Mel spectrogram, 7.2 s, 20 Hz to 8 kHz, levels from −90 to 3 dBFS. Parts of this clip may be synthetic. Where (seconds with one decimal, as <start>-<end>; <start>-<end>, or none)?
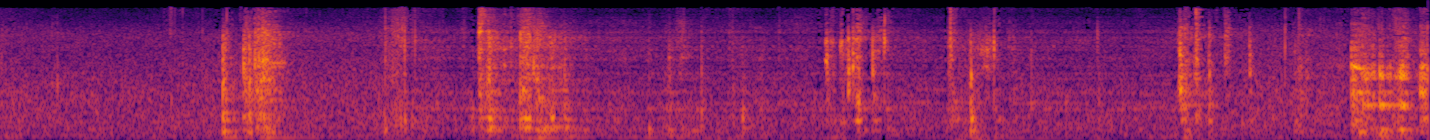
2.0-5.9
